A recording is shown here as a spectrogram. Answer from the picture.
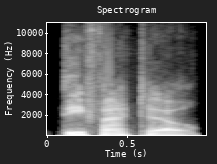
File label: "de facto", American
